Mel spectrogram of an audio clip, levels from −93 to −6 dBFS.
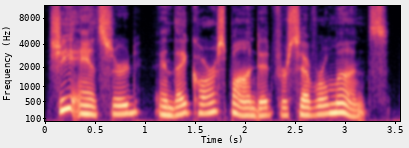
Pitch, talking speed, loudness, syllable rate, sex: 200 Hz, 135 wpm, -15 LUFS, 4.6 syllables/s, female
